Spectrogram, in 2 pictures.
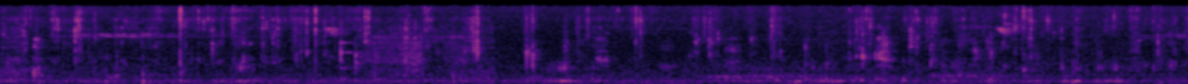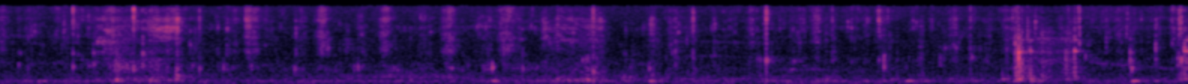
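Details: Pack of dogs eating a raw food diet, close-up crunching and chewing: dense irregular crackles and wet bites throughout, a sharper crunch near the end, quiet room background.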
